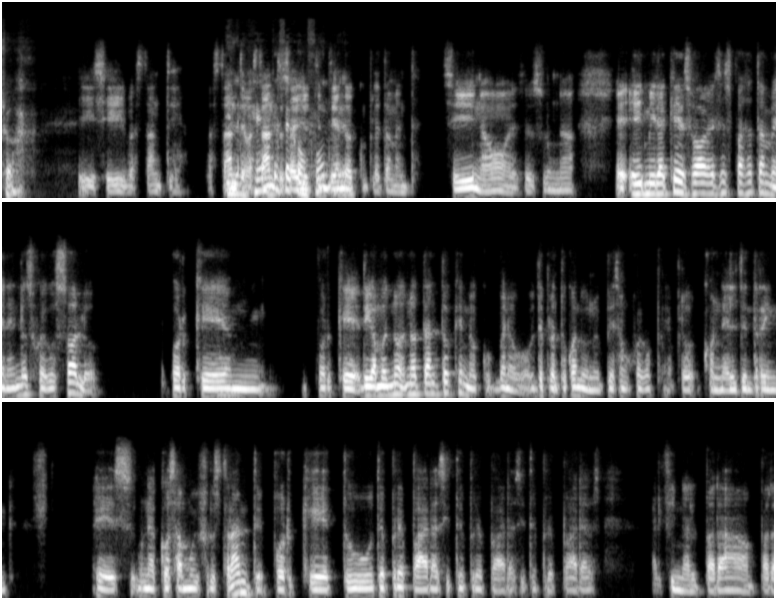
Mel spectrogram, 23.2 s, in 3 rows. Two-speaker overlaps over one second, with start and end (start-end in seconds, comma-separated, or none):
2.2-3.5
